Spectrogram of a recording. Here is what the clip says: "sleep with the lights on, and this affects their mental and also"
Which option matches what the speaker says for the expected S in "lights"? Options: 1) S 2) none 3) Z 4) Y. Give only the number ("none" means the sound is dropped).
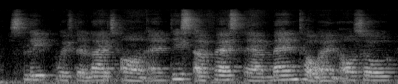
2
